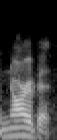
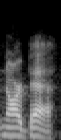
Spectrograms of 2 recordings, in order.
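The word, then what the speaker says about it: Narberth: nice little rewind on narith that's how it's pronounced for me narth not narbeth narth Pennsylvania that is crazy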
